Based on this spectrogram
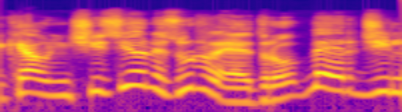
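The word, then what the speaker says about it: Vergil: Si pronuncia Virgil.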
